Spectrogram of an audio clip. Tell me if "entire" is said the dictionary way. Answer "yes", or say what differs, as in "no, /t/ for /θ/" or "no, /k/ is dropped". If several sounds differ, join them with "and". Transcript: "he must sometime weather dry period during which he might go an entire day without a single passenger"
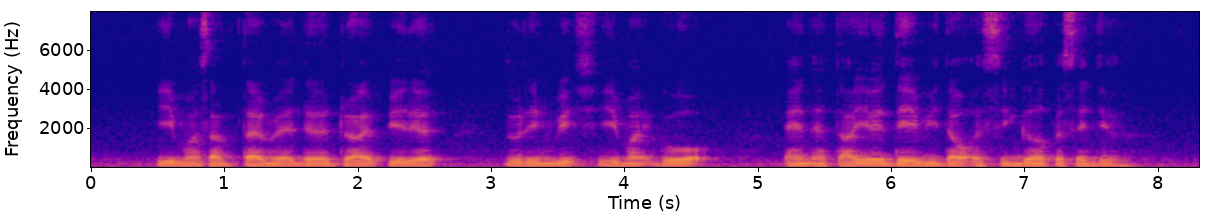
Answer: no, /n/ is dropped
